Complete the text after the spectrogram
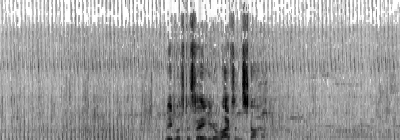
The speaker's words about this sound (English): After his bags are unloaded, the helicopter lifts into the air and sails off into the sunset.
